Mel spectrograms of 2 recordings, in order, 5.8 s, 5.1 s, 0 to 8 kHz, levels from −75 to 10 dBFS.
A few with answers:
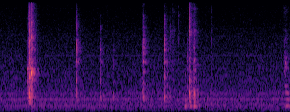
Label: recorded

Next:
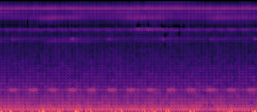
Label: remade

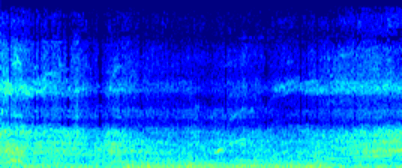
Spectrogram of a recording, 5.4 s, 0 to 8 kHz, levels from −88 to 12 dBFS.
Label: recorded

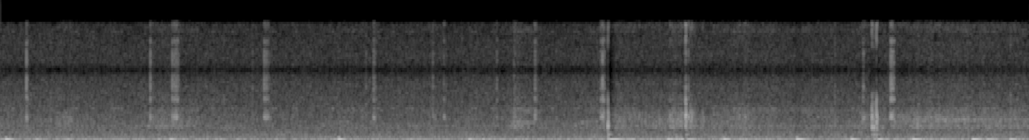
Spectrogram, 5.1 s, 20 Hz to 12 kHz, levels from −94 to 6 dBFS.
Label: recorded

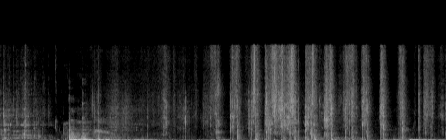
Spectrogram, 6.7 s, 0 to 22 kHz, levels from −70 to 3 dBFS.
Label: remade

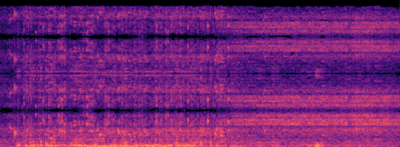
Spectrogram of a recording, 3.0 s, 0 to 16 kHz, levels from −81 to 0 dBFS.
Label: recorded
